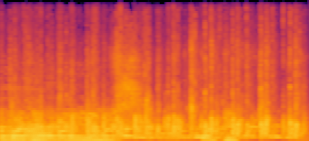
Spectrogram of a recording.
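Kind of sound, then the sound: crowd, audience applause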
